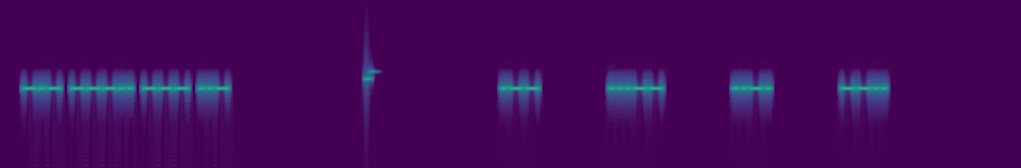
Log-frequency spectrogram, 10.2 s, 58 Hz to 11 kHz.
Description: Morse code, heard as a keyed tone, about 30 wpm, spaced as for 15 wpm, 700 Hz. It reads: K8OU W3FZ
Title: USA Call Signs - 4 Characters - 6x Character Spacing - 30wpm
